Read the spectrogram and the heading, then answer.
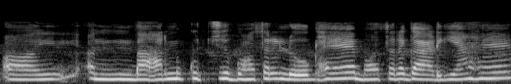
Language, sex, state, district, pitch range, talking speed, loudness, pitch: Hindi, female, Chhattisgarh, Raipur, 230-260 Hz, 150 wpm, -15 LUFS, 240 Hz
